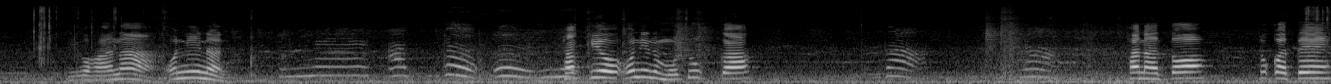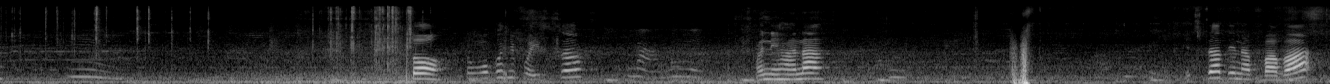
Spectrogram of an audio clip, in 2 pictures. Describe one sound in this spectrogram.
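A young girl talks in a high voice close by.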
